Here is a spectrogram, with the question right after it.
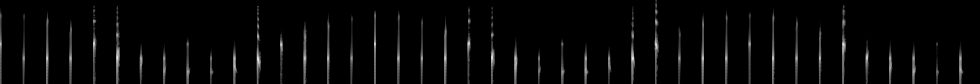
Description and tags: I made a click track sound. Then I increased the speed of sound and finally I added tremolo and Wahwah effects
sound, click, track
